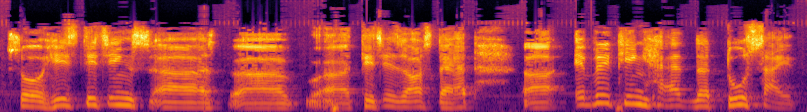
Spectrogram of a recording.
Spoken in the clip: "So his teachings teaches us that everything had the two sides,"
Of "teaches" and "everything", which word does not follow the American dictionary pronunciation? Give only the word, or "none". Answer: everything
